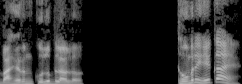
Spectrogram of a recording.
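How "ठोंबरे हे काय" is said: high-pitched cry of protest, little added volume; mild shout. A narrator's reading. Narrator calling to Thombre as he is locked in, mildly shouted. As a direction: call out in startled protest, higher. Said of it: "मी ओरडलो".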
